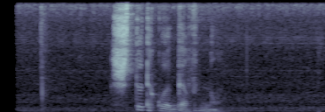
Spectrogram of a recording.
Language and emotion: Russian, angry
